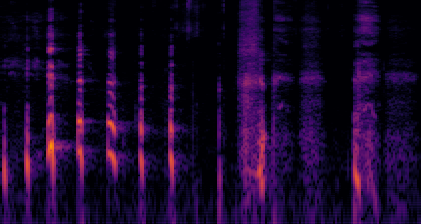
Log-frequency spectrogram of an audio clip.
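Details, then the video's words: English Setter acting weird indoors, giving a run of short, throaty grumbles and yips, about three a second, then softer breathy moans; a person laughs nearby. "English Setters Being Weird"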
